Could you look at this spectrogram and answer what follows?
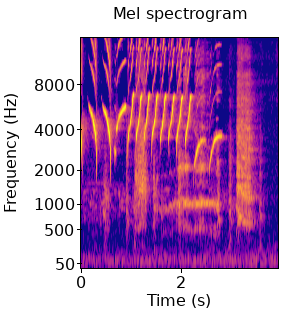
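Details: Gloster canary song with sharp downward sweeps, a series of repeated rising whistles, a steady low note beneath, and two brief harsh bursts.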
